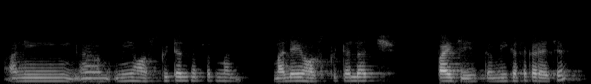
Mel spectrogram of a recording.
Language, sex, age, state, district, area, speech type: Marathi, male, 18-30, Maharashtra, Gondia, rural, conversation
